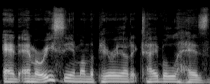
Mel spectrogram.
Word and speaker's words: americium: Americium, is that how you say it? – Americium, I think, is the correct pronunciation of that.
